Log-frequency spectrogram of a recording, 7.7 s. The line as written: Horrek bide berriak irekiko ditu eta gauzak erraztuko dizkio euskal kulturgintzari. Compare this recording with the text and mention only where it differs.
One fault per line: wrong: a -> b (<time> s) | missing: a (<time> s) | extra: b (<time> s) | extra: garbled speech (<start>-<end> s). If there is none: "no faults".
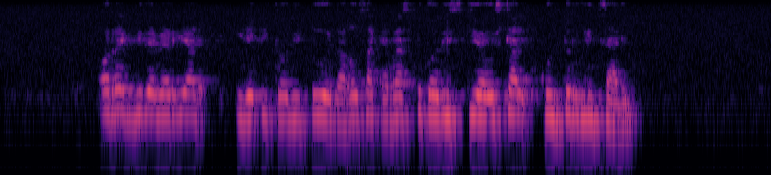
no faults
